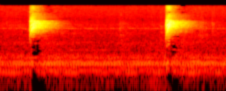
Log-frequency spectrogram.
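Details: Two piercing high chips from a caged female ultramarine grosbeak in Brazil, spaced under two seconds apart, each sharp at onset and fading slowly, over a faint steady low hum.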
